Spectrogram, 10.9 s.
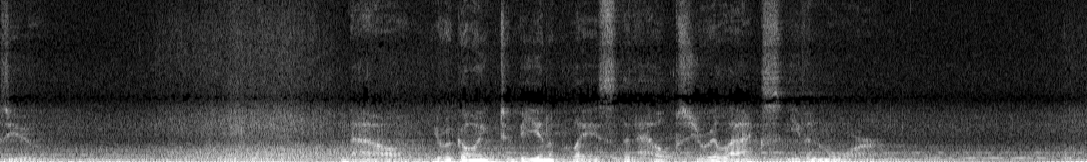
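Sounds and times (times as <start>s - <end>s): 
soft low drone: 0.0s - 10.8s
ocean surf washing onto a beach: 1.2s - 6.0s
speech: 4.4s - 8.7s.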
